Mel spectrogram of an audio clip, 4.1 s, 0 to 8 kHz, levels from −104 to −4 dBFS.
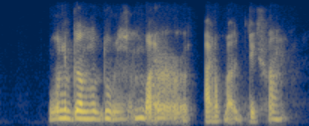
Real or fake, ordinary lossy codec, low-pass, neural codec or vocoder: fake; Opus, 24 kbps; 7.2 kHz; autoencoder, 22.05 kHz, a latent of 192 numbers a frame, VITS, trained on one speaker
